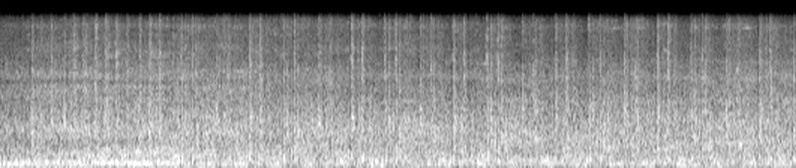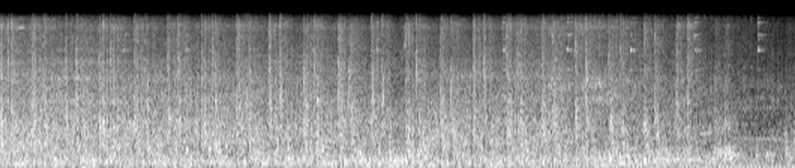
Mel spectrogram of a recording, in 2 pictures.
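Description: A train rumbles and clatters past close by on the rails.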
